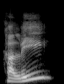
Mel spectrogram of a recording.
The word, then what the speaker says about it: Kali: A better pronunciation would be Kali, and that is correct.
